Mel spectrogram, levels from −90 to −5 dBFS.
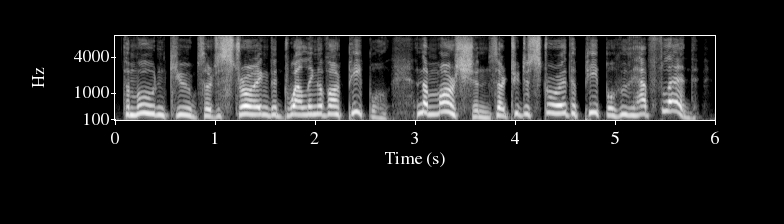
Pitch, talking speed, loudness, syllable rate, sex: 215 Hz, 210 wpm, -18 LUFS, 5.5 syllables/s, male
